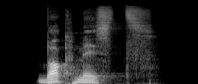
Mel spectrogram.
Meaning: genitive singular of Bockmist
- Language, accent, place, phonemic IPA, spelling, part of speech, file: German, Germany, Berlin, /ˈbɔkˌmɪst͡s/, Bockmists, noun, De-Bockmists.ogg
